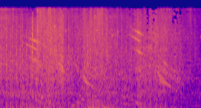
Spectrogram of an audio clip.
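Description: Gunfire in the action game Tomb Raider rings out in loud, dense bursts of rapid shots and impacts that fill the whole stretch and fade slightly at the end.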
